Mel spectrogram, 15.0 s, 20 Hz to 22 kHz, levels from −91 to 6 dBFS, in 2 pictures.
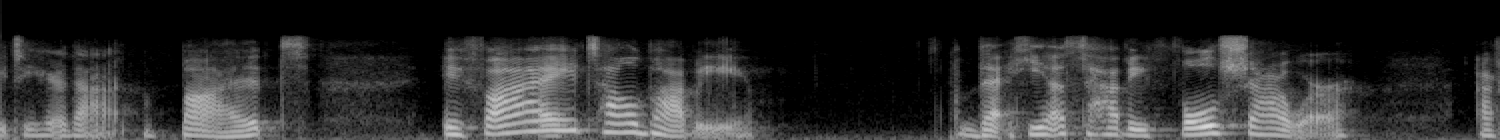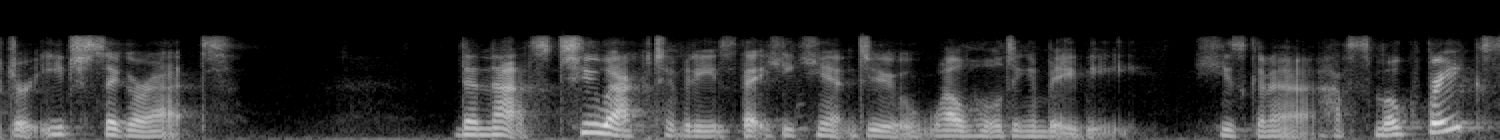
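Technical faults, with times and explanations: No technical faults found; the speech passes through an AMR wideband (HD Voice) codec at 12.65 kbit/s, whose coding leaves only a light trace on the sound.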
